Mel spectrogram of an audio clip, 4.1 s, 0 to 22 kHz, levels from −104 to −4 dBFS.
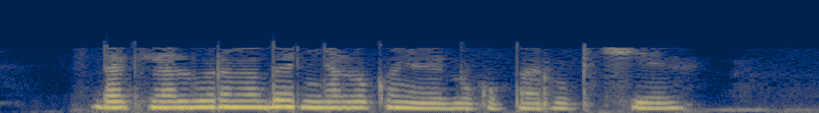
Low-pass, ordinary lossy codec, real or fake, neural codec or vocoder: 19.8 kHz; AAC, 16 kbps; fake; autoencoder, 48 kHz, 32 numbers a frame, DAC-VAE, trained on Japanese speech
